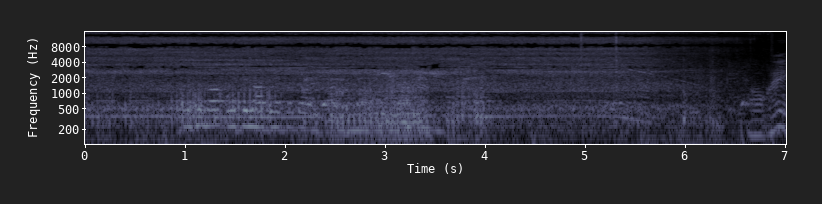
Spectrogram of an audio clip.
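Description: An electric hand mixer whirs steadily, then stops.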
